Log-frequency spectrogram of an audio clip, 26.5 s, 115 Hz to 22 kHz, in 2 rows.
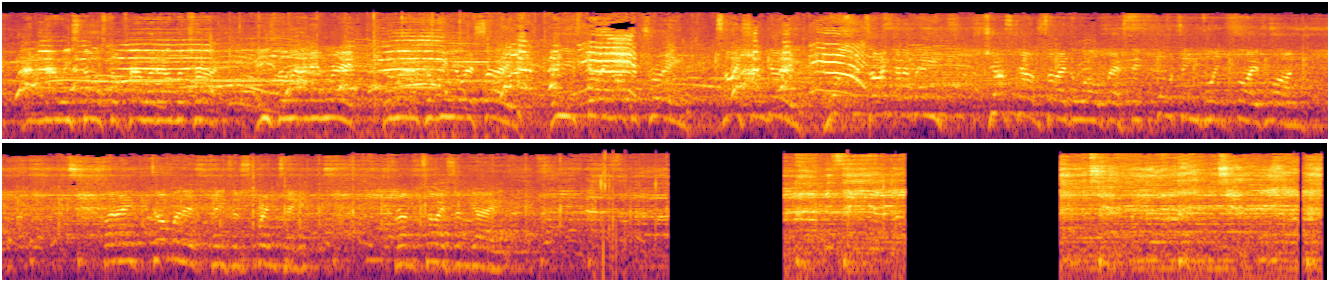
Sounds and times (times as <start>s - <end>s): Speech: 0.2s - 16.4s, 17.1s - 19.2s
Music: 0.7s - 20.0s, 21.1s - 22.3s, 23.8s - 26.5s
Outside, urban or manmade: 23.8s - 26.5s.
